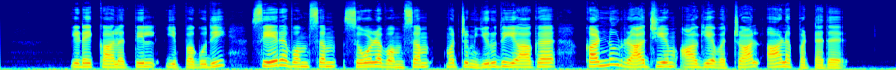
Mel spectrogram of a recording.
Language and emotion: Tamil, neutral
